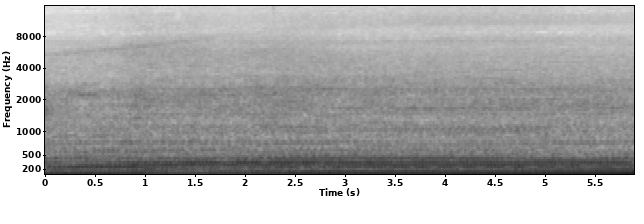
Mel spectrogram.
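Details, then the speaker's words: Diesel truck pulling away from a traffic light: deep, heavy rumble climbs smoothly and holds strong with no misses; healthy acceleration, torque converter locks up once warm. "I'll wait till this light turns green and I'll show you how he accelerates."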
